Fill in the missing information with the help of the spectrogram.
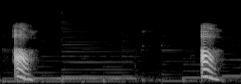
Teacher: start high and goes downwards. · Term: Fourth tone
